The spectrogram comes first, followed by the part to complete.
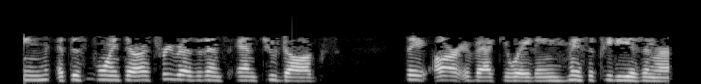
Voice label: Fire Dpts VHF 154.800 Patch, scanner; TOPAZ PD (TRWC); Thompson Peak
